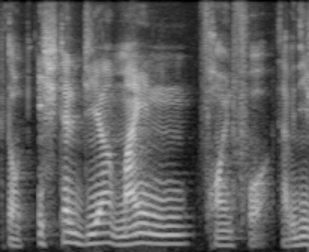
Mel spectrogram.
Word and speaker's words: meinen: Alors ici, le meinen, le E-N, se prononce comme un N long. Donc, ich stelle dir meinen Freund vor.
